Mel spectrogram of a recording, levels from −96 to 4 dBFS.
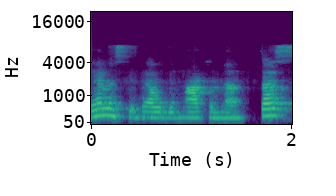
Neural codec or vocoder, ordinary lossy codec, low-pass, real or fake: none; AAC, 32 kbps; 7.2 kHz; real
